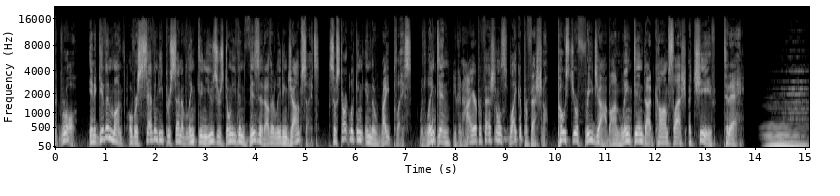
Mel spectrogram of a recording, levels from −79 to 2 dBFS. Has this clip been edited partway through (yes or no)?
yes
